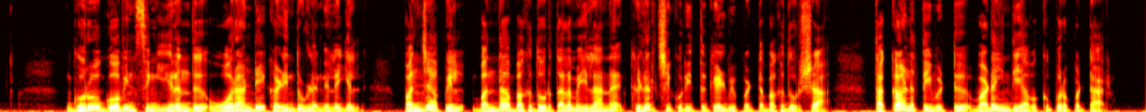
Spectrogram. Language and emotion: Tamil, neutral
